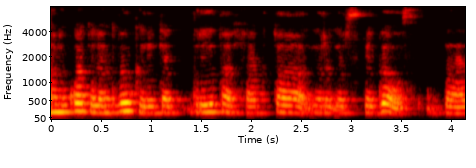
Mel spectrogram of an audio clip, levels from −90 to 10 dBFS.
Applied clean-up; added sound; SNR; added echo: none; none; none; reverberation time 0.3 s.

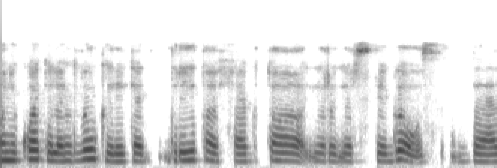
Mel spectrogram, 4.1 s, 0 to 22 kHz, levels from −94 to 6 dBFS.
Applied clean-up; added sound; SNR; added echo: none; none; none; none.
